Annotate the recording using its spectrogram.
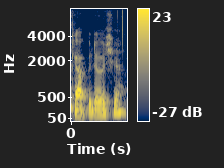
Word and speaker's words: Cappadocia: Cappadocia, yeah.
